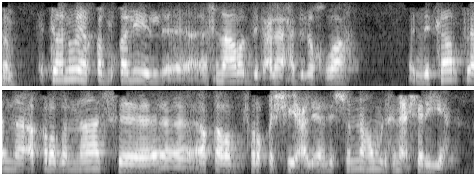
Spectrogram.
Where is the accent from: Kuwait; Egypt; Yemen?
Kuwait; عندنا في الكويت جريدة سيئة الذكر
